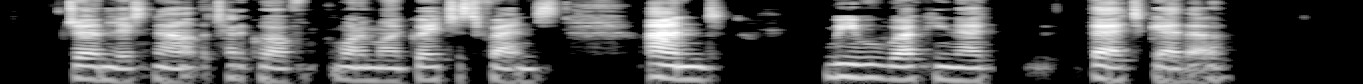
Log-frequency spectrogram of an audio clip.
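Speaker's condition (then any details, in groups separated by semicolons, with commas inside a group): Deafness; deaf from early age, analog hearing aids in childhood, hopeless and unwieldy, listening took effort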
